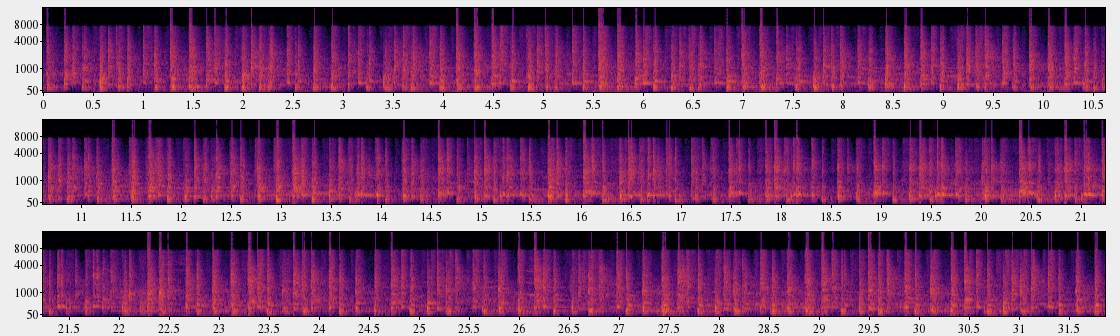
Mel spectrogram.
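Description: A street percussion band playing drums on the move: a fast, unbroken rhythm of many rapid strokes.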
